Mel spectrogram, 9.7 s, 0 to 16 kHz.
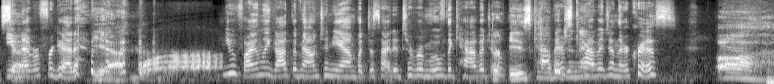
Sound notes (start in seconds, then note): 1.2 monster growls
